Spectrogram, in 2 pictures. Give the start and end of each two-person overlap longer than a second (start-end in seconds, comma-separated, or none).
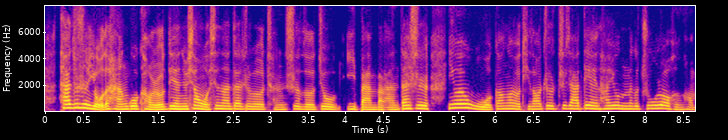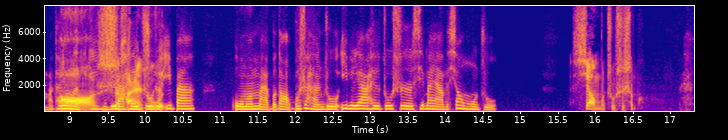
8.8-10.2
